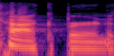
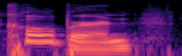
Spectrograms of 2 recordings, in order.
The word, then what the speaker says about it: Cockburn: It's spelled like Cockburn. It's pronounced Coburn.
